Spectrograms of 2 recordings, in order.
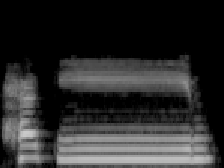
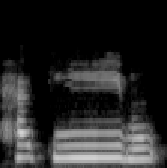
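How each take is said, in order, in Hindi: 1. शब्द सादे 'm' व्यंजन पर खत्म होता है। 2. शब्द छोटे 'u' स्वर पर खत्म होता है। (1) "मीम को साकीन बना के रुकूंगी" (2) "नीचे बना हुआ भी है"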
